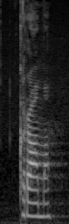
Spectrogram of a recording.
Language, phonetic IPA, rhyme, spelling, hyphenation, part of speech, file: Belarusian, [ˈkrama], -ama, крама, кра‧ма, noun, Be-крама.ogg
- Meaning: shop, store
